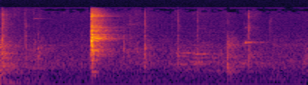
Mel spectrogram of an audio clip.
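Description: A hand tightens a clamp with clicks and knocks.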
